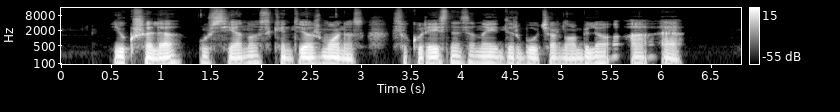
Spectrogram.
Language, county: Lithuanian, Klaipėda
